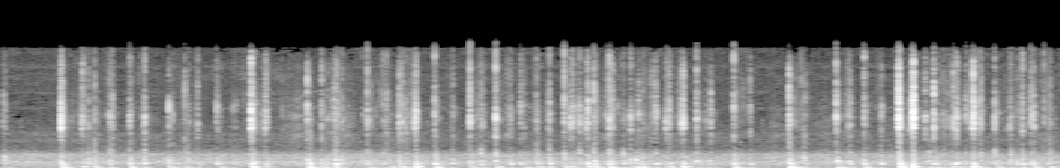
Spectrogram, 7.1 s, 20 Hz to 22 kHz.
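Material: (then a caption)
Plastic. Fingertips of both hands tap rapidly on the black plastic chiclet keys of an Acer Chromebook C20 (2014) laptop keyboard. The result is a quick, uneven stream of short, dry clacks, each with a low tap around 220 Hz and a bright, high click that dies away almost instantly. A few keystrokes stand out louder near the end.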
